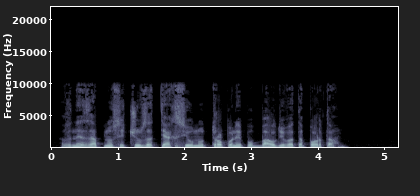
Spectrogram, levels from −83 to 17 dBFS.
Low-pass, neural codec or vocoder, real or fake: 9.9 kHz; none; real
